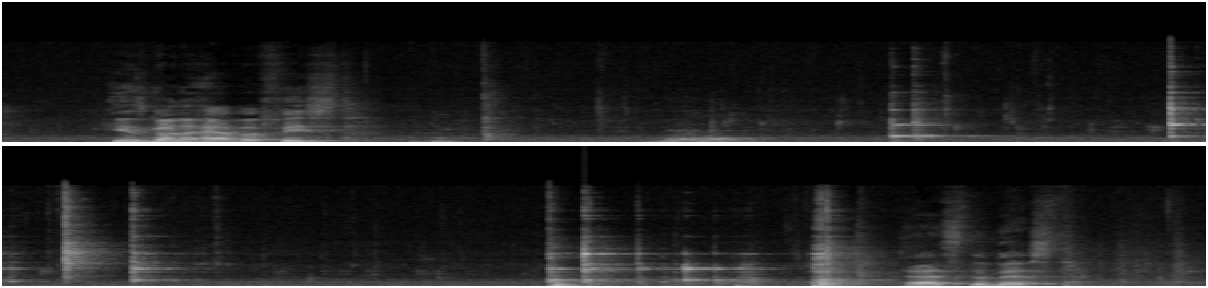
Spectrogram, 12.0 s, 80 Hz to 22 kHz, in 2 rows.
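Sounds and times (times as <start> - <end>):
metal tongs clinking on dish: 4.4 - 5.0.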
